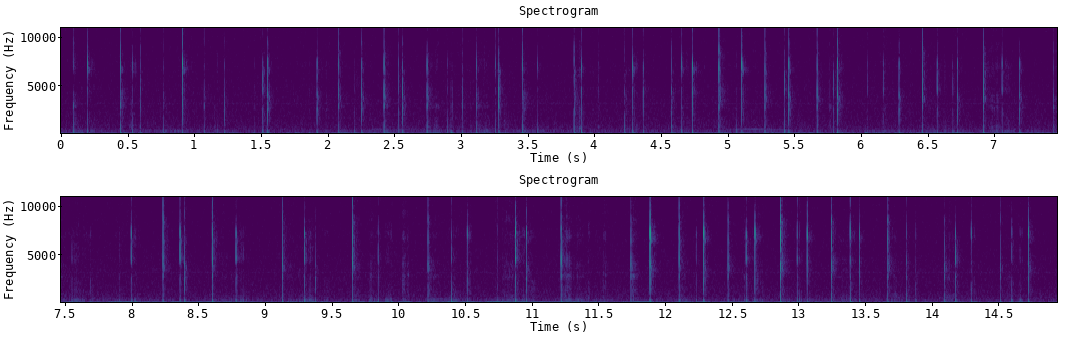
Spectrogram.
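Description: A hand with painted nails cuts and scrapes brown kinetic sand with the flat green plastic scoop end of a toy tool, close up. The result is a steady stream of crunchy, crackling scratches with sharp, bright clicks and very short decay over a soft low rumble.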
